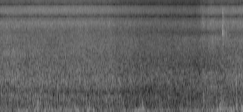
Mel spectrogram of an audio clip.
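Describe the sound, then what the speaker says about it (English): Water laps the shore of Lake Michigan in a steady wash of small waves, with wind buffeting the microphone throughout and no voices. "come back to the beautiful sound of water lapping the shores of Lake Michigan"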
